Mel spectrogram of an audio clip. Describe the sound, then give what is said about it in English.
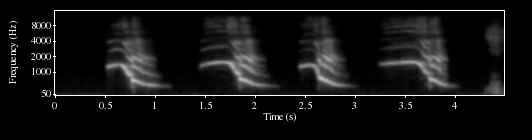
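Four evenly spaced elk cow calls blown on a thick 0.4 latex diaphragm call made for bugling, each a loud, nasal mew that rises briefly then slides downward with a twangy, strained edge, with no talking. “So if you try doing a cow call on this one, it's a lot harder because it's made to bugle.”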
